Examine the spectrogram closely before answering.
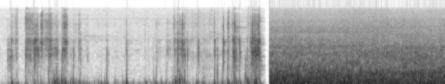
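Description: Irregular clicks and rustling for about three seconds, then an abrupt cut to the steady road and engine noise inside a car driving on a highway.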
